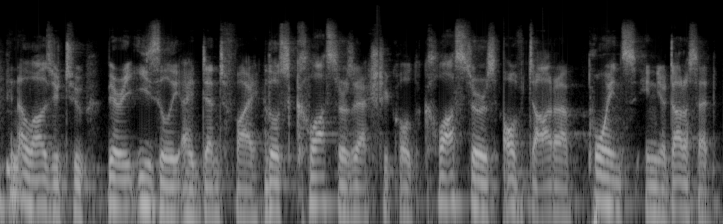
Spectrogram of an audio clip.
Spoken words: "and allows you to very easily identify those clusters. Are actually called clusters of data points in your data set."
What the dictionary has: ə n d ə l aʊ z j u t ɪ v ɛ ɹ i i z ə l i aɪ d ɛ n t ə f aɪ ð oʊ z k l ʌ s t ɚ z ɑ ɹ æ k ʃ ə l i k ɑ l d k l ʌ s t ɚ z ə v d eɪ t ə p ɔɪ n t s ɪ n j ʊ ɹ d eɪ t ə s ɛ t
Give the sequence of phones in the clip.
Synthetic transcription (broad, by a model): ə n ə l aʊ z j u t ɪ v ɛ ɹ i i z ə l i aɪ d ɛ n t ə f aɪ ð oʊ z k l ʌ s t ɚ z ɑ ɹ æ k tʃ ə l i k ɑ l d k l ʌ s t ɚ z ə v d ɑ t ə p ɔɪ n t s ɪ n j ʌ ɹ d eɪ t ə s ɛ t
